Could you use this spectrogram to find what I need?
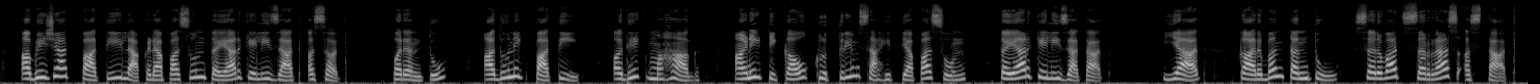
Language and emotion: Marathi, neutral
